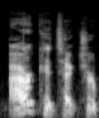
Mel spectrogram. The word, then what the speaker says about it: architecture: Their architecture program has a good reputation.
